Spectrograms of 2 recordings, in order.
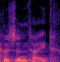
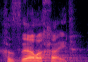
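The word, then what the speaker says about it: gezellig: Um, in Holland, uh, which is where my heritage comes from, it's an almost unpronouncable world word called, not kunite, kazalite.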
